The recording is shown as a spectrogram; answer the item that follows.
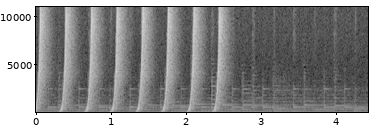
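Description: Audyssey MultEQ XT32 test chirps from a front loudspeaker: a rapid train of identical frequency sweeps, about three a second, the receiver measuring the left front speaker during room calibration. The chirps stop about two and a half seconds in, leaving a quiet music bed.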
